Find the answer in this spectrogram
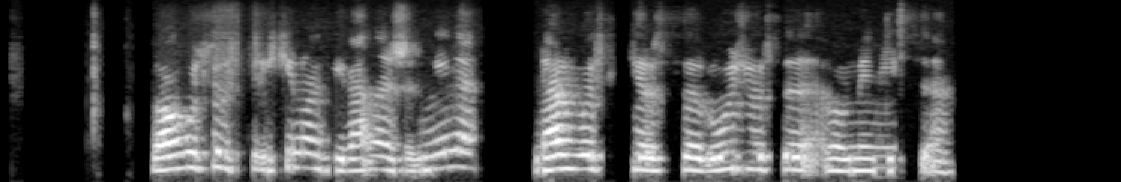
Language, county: Lithuanian, Vilnius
